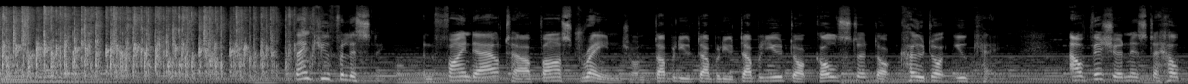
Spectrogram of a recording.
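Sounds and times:
audience applause: 0.0 - 3.2
speech: 3.0 - 10.1, 10.7 - 11.8.

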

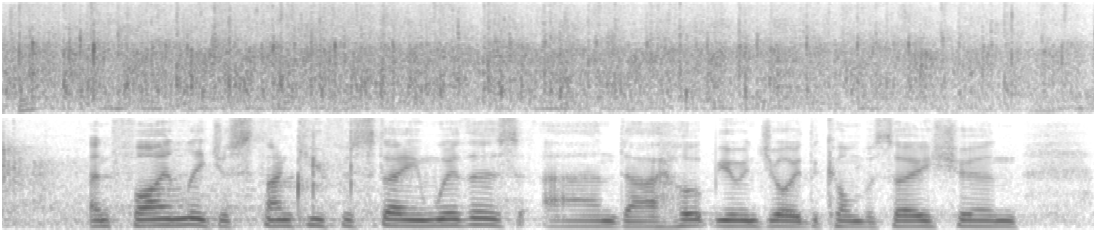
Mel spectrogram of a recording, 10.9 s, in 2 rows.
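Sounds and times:
audience applauding: 0.0 - 5.8
speech: 5.9 - 10.9.

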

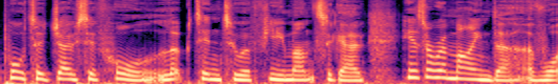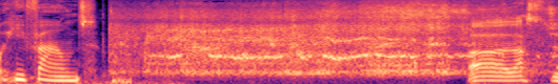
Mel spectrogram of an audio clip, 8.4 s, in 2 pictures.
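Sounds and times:
speech: 0.0 - 5.4, 7.7 - 8.3
tyres screeching as a Mazda MX5 does donuts and drifts in a car park: 5.0 - 8.3.

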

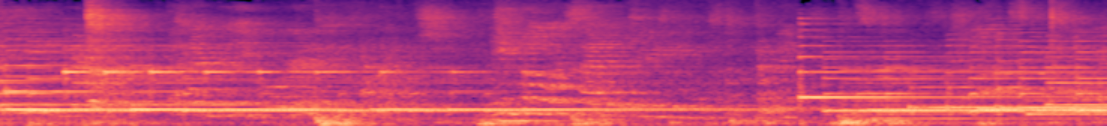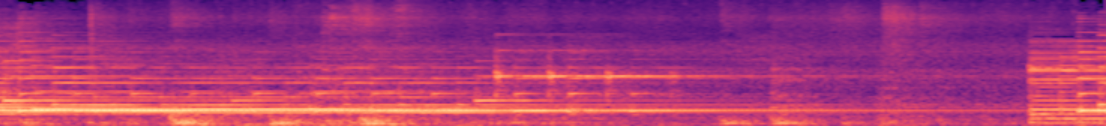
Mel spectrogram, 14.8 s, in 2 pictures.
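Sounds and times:
piano noodling as ballet class lets out: 0.0 - 14.7
people conversing: 1.2 - 8.2.

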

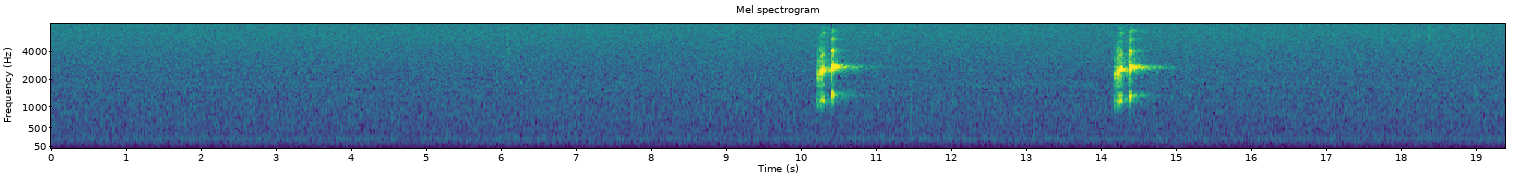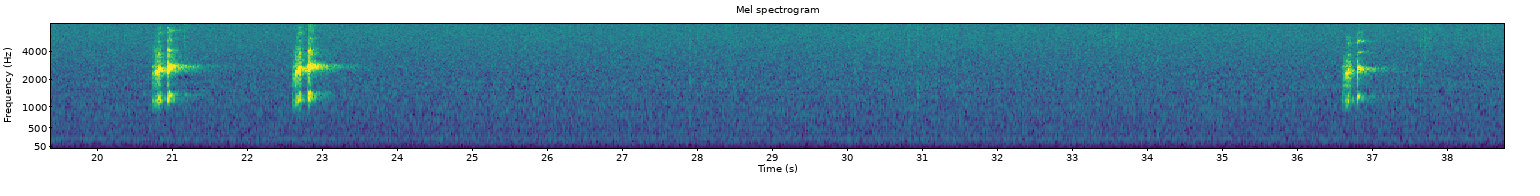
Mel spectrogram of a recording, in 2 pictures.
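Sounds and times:
Pacific tree frogs calling in a yard: 10.2 - 11.1, 14.2 - 15.0, 20.7 - 21.6, 22.6 - 23.5, 36.6 - 37.5.

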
